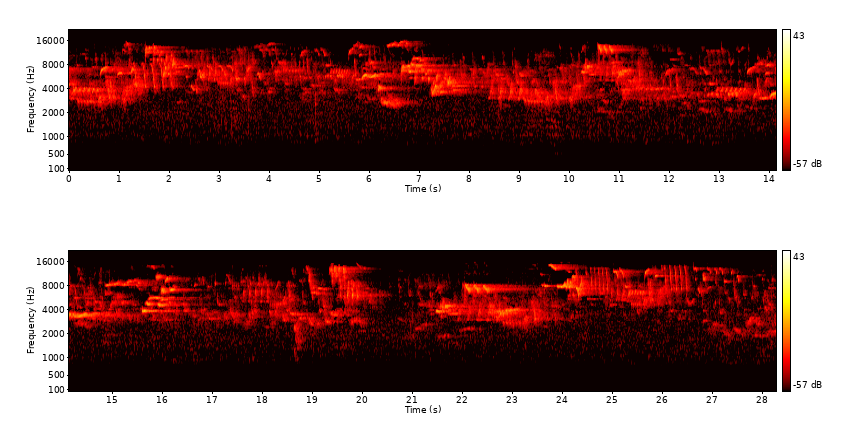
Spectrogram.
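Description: Faint, high-pitched chirping and warbling, like distant birdsong, coming and going in short phrases throughout.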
